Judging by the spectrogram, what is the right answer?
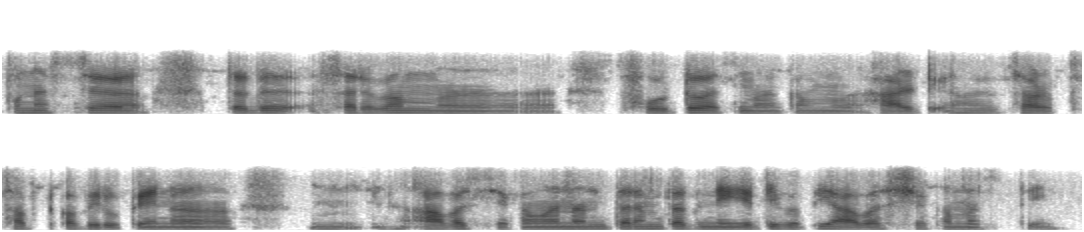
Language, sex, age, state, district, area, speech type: Sanskrit, male, 18-30, West Bengal, Purba Medinipur, rural, conversation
